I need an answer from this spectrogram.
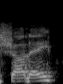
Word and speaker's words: Sade: Is it Sade? Do you Yeah, pronounce it? It is pronounced that way? yeah, like the singer.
